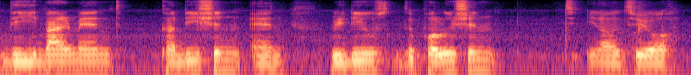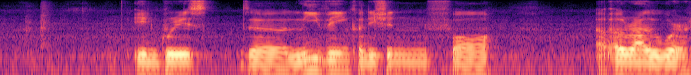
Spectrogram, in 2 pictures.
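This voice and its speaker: With a Vietnamese accent, a man speaks at a very slow pace and medium pitch, his flat, monotone delivery broken by long, frequent pauses and big swings in loudness, all with audible room echo. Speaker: English learner. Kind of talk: speaking exam practice. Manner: halting.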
